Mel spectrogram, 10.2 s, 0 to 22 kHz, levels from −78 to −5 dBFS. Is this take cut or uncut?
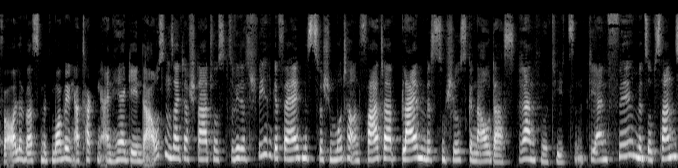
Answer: uncut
